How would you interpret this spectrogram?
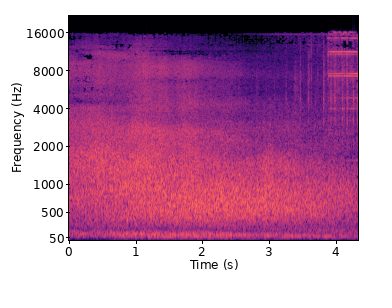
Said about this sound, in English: Sawyer gets on a plane to Washington that night.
